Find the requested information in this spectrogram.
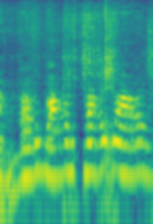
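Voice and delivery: squeaky, teasing cat meows; mock meowing. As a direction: meow back at the cat like a kitten. Imitating the cat.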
